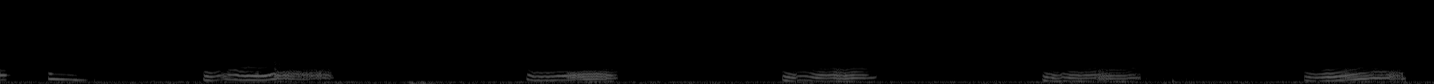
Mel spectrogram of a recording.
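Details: A sleeping cat snores loudly in slow, rhythmic drawn-out breaths. Each snore is a wavering, tonal, nasal rasp lasting about a second and recurs roughly every two and a half seconds. A steady low hum and a faint high whine sit underneath.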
